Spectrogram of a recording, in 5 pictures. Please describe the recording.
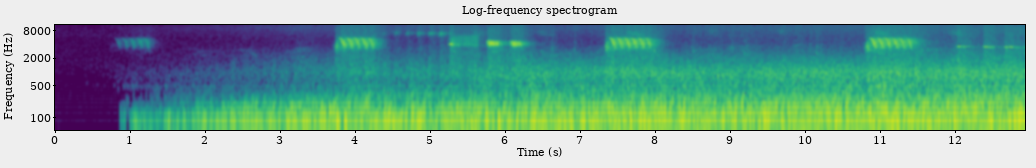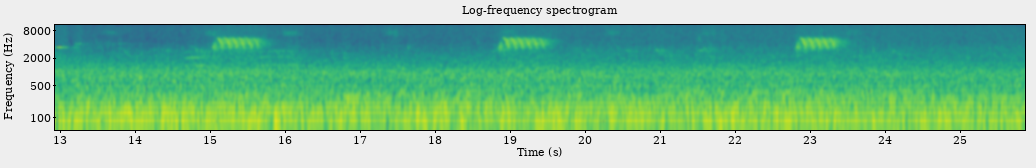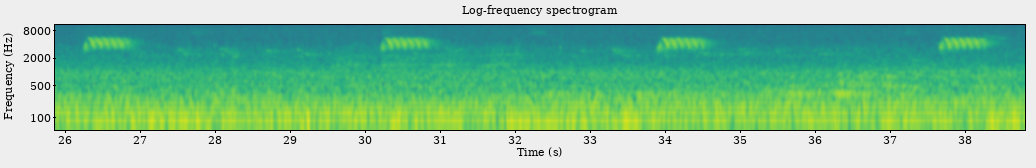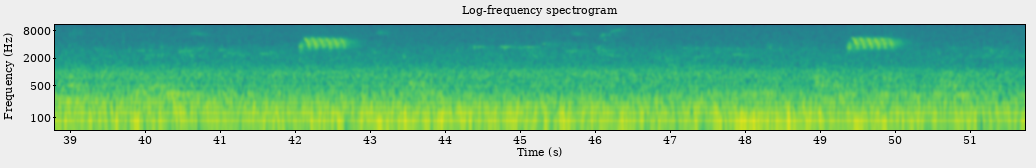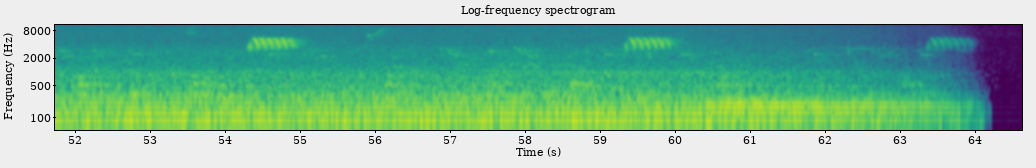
Suburban Birds 2
Two birds singing in a suburban park with soft, distant traffic noise.
Recorded with an H4n recorder and Shure SM63LB omnidirectional mic.
city, birds, suburban, ambient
